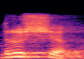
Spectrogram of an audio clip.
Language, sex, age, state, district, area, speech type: Goan Konkani, male, 45-60, Goa, Bardez, rural, read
